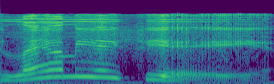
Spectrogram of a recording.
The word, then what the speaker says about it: Lamiaceae: The lamb eaca, otherwise known as the mint family, phonetically spelled lamb eaca.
